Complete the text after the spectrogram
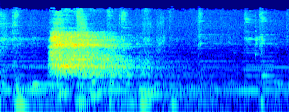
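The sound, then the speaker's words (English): A voice imitates a long outward breath, the breath of life, starting as a sudden breathy rush and fading slowly over a couple of seconds. “It's the breath of life.”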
